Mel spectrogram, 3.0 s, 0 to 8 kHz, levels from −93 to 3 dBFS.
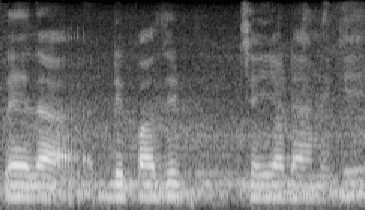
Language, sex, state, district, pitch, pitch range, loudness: Telugu, male, Andhra Pradesh, Sri Satya Sai, 130 Hz, 125-135 Hz, -16 LUFS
